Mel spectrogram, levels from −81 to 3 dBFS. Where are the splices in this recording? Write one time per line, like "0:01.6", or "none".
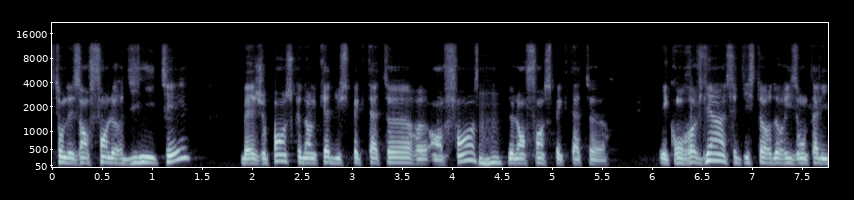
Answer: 0:04.3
